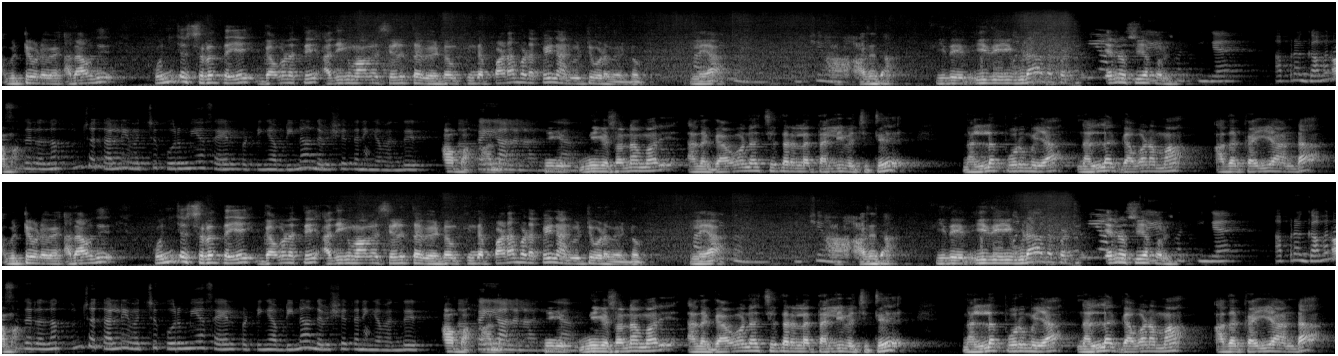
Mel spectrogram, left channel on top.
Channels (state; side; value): quieter; left; 3.7 dB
